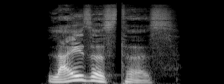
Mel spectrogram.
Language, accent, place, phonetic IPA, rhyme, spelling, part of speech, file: German, Germany, Berlin, [ˈlaɪ̯zəstəs], -aɪ̯zəstəs, leisestes, adjective, De-leisestes.ogg
- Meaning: strong/mixed nominative/accusative neuter singular superlative degree of leise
